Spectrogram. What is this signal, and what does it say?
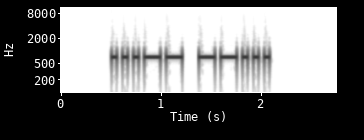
Morse code, heard as a keyed tone, about 32 wpm, spaced as for 27 wpm, 700 Hz. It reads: 37
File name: Speed-Racing - Two Letter-Number Combinations - 22wpm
